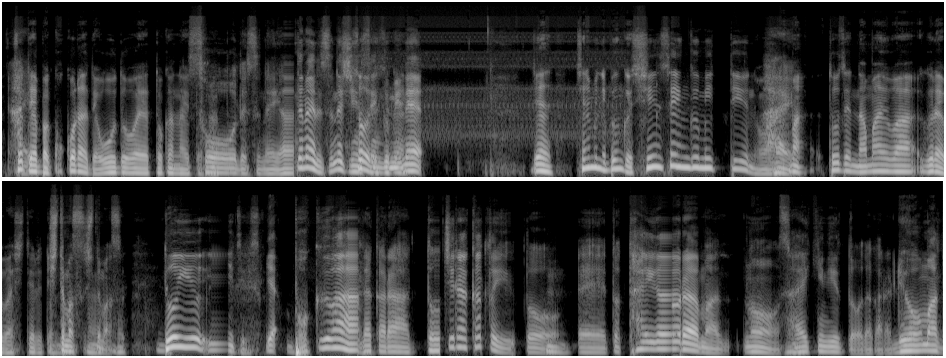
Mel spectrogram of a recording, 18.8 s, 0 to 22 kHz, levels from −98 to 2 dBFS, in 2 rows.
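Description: At 2.83 to 2.93 s there's the first burst of packet loss: about 80 ms of speech went missing, and the receiver held the last sound and faded it before jumping ahead. The same thing recurs at 12.90 to 12.99 s and 16.02 to 16.15 s, where about 80 ms and 100 ms are lost and the second patch runs slightly long.

From 3.56 to 6.26 s you can hear timecode bleed. A 24-frame linear timecode signal has leaked in from a neighbouring line. It sits roughly 30 dB under the speech as a chirpy warble flipping between tones around 1 and 2 kHz.

Short concealed packet loss turns up at 7.97 to 8.04 s, 13.75 to 13.81 s and 14.49 to 14.52 s. Each time, 20 to 40 ms of audio never arrived. The decoder papered over the gap by extending the previous sound, leaving a quick smear or wobble as it blends back.

At 11.52 to 11.70 s about 160 ms drops out. A stretched, fading continuation of the last sound fills the whole gap without ever going silent, and then the speech resumes further along. 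That's likely a long network dropout rather than a short hiccup.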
